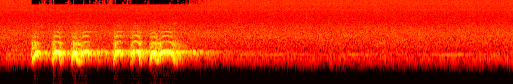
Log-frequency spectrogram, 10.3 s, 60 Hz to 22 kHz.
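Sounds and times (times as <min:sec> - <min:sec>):
barred owl hooting: 0:00.6 - 0:04.4.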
